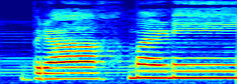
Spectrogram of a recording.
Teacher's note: బ్రా దీర్ఘము బ్రాహ్మ ముందు హ పలికి తర్వాత మ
